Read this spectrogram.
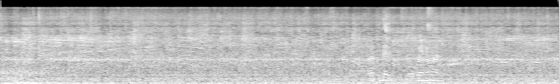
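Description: Men and women murmur quietly in the background.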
